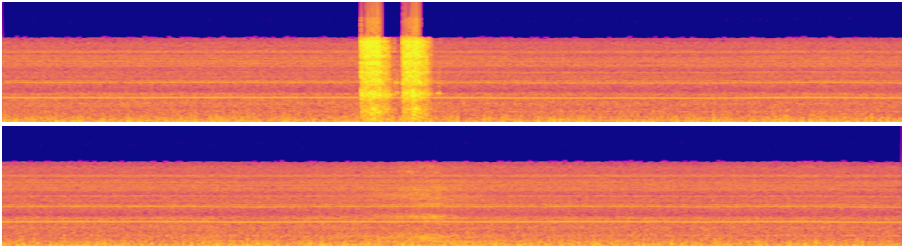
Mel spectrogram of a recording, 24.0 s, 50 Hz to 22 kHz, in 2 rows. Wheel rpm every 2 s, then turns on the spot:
0, 0, 40, 0, 0, 0, 0, 0, 0, 0, 0, 0.
none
